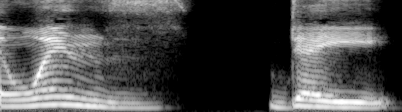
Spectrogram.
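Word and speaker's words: Wednesday: ওয়েন্স একটা উচ্চারণ হচ্ছে ওয়েন্স ডে, ওয়েন্স ডে। হ্যাঁ, অনেকগুলা লেটারই আছে এখানে, কিন্তু এগুলো তো সাইলেন্ট, তাই না?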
